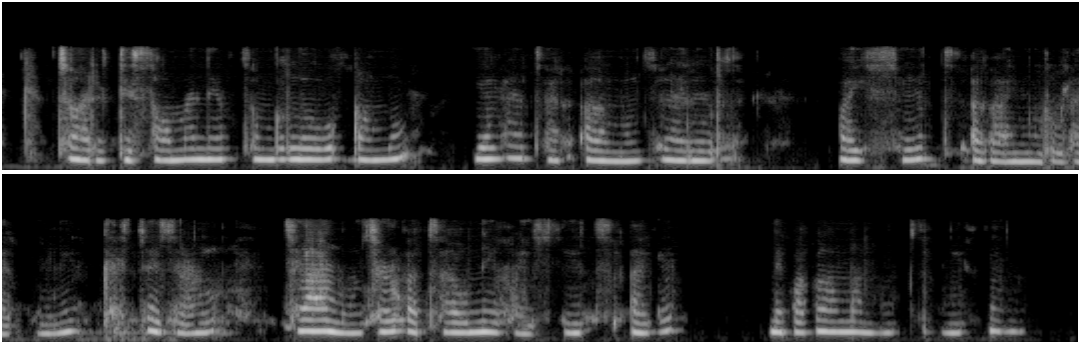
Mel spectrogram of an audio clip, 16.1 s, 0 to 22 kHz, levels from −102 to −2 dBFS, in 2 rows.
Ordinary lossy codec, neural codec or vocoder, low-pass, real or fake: none; codec, 16 kHz, 4.8 kbps, FACodec; 7.2 kHz; fake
